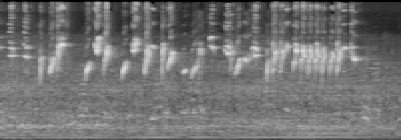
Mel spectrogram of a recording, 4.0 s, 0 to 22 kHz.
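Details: Sidi Bel Abbes, 17 December 2021: a wild goldfinch delivers rapid, evenly spaced high chirps and twitters in a lively three-and-a-half-second phrase, with a low steady hum underneath.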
